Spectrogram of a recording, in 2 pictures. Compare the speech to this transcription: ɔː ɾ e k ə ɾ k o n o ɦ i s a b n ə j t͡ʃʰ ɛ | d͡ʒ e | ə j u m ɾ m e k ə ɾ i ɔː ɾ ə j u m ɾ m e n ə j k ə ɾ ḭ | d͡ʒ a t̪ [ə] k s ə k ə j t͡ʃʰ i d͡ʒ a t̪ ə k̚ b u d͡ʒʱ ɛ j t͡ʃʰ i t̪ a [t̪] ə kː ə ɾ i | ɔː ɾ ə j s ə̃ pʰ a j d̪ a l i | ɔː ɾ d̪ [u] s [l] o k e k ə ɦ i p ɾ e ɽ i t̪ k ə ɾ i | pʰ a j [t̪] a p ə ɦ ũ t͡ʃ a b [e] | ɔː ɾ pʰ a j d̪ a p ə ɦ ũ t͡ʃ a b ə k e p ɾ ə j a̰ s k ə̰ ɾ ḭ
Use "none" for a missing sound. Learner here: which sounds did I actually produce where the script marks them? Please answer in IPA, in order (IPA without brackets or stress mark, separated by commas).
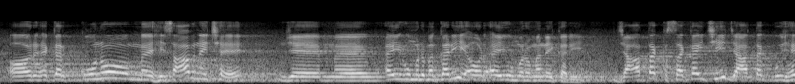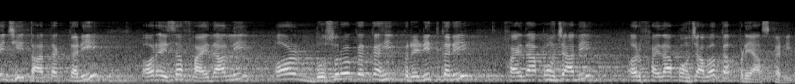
ə, t̪, o, ɾ, d̪, i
